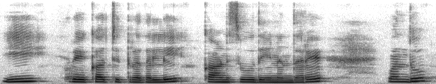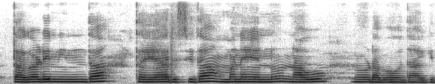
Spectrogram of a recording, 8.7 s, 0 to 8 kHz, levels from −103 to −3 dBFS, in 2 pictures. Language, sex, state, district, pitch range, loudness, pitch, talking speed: Kannada, female, Karnataka, Koppal, 215-255 Hz, -16 LUFS, 230 Hz, 60 wpm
